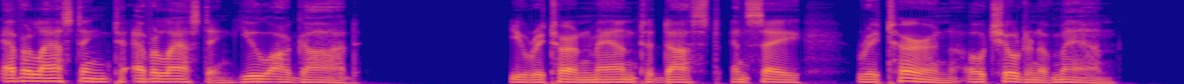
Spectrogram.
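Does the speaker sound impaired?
No.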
